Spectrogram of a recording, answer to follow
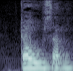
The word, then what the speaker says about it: câu sanh: Cái chữ cu á, đúng là mình đọc là câu. Câu sanh tức là khi mình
